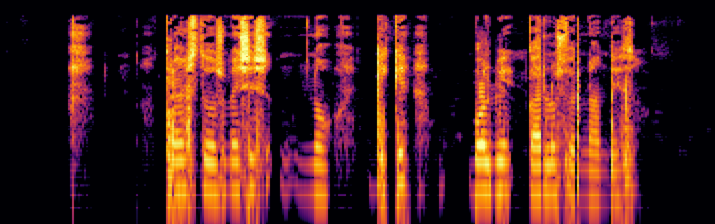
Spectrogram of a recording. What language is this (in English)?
Galician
